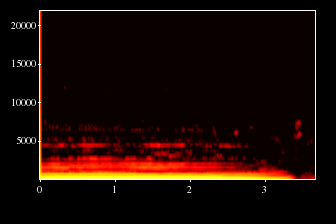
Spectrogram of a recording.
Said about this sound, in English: Or maybe the ancient yogis had it right by doing a deep inhale, followed by a long om.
